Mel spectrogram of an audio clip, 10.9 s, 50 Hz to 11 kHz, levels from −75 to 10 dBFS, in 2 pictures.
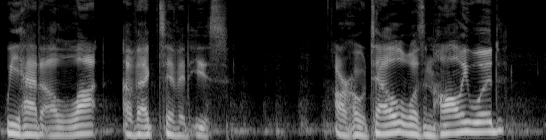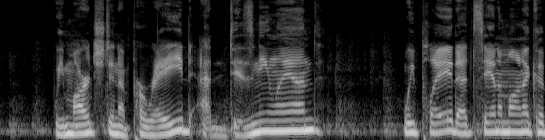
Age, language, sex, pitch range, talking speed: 20-39, German, male, 145-180 Hz, 125 wpm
